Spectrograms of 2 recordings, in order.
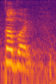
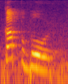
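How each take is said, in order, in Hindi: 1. p silent है, kabard जैसा बोला जाता है। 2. p बोला जाता है, जैसे cup + board। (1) "पी साइलेंट" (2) "ना कि कप बोर्ड"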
